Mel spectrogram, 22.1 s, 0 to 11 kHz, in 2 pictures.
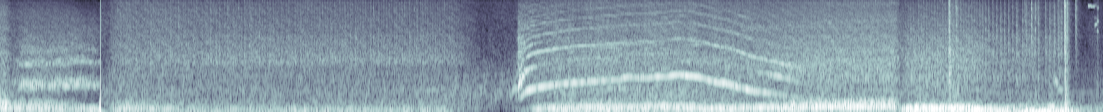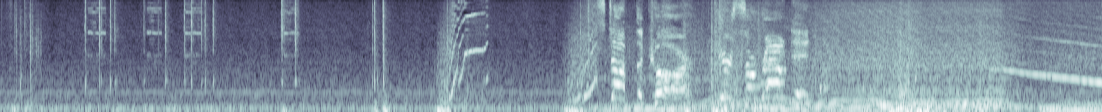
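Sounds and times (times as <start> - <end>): vehicle engine rumble: 0.0 - 22.0
police siren wailing: 5.1 - 8.4, 20.8 - 22.0.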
